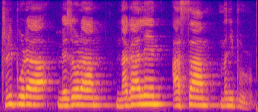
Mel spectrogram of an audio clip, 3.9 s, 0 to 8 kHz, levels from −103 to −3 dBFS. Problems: low volume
